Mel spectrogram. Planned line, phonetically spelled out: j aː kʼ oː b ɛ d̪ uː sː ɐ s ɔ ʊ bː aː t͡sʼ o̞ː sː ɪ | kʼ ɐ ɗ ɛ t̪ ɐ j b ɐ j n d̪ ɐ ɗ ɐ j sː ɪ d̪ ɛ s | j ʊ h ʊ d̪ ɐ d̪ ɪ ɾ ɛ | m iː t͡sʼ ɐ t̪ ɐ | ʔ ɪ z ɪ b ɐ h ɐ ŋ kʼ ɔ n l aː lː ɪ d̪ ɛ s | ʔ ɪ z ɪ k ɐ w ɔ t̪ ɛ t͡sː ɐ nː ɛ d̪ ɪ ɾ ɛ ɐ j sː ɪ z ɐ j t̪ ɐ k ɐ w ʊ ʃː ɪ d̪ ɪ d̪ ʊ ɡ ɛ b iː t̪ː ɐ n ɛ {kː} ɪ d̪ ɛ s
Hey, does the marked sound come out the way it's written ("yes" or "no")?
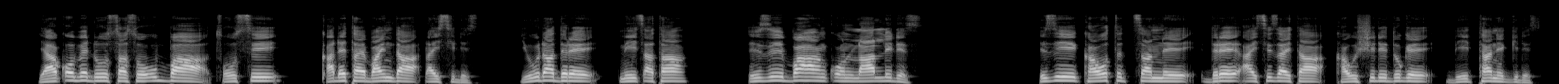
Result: no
